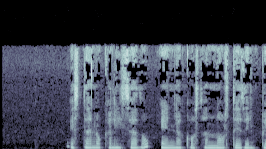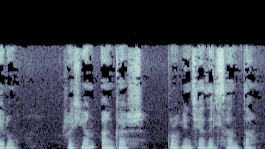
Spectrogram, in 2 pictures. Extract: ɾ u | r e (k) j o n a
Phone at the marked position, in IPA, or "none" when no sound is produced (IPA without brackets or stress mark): x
